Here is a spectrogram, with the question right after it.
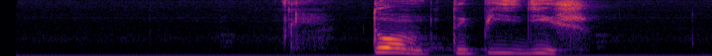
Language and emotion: Russian, angry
